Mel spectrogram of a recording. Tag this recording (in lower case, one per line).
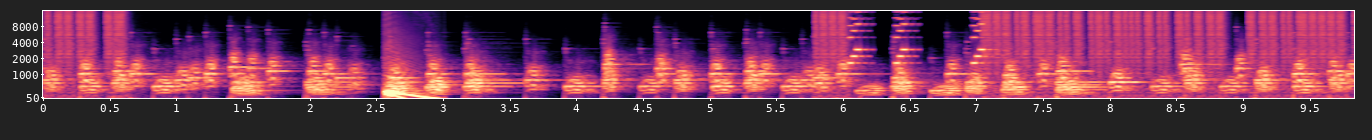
music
